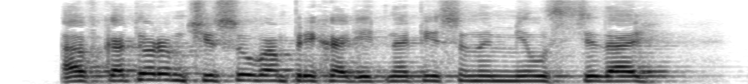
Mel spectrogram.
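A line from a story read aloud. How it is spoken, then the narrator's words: Offended shout. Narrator (Russian): крикнул поручик все более и более неизвестно чем оскорбляясь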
